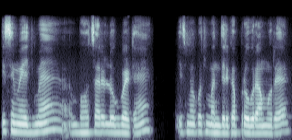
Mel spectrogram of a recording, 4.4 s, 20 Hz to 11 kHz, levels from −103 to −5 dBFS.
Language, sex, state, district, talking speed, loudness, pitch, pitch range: Hindi, male, Arunachal Pradesh, Lower Dibang Valley, 220 wpm, -20 LUFS, 145 Hz, 140-155 Hz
